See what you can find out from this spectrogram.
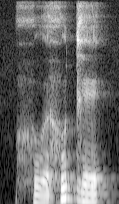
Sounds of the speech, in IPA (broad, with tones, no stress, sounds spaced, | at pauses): h u˨˩ ə̯ h u˦˥ t̚ ɣ e˧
